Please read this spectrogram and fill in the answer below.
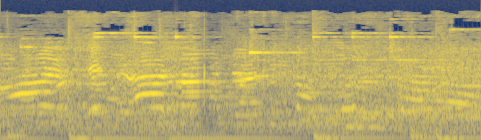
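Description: Many children's voices chattering and calling out over loud music with a deep bass line.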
